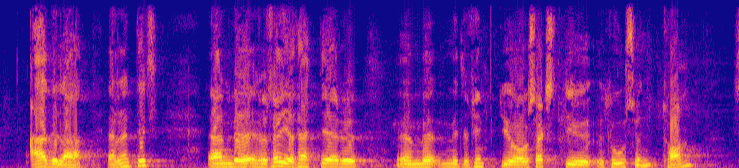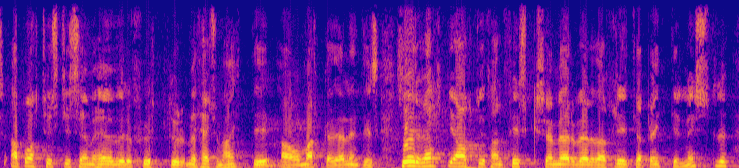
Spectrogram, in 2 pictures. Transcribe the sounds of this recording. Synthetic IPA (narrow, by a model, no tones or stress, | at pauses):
aːðɪlaɛɾlɛnt̪ɪɾ̥ | ɛnejnsɔseːjaθɛht̪ɛɾ | mɪt̪lʏfɪm̥t̪jʏɔɣsɛkst̪jʏθuːsʏnt̪ʰːɔnː | apɔht̪fɪscɪsɛmhɛvʏvɛːɾɪ̥flʏht̪ʏɾmɛðθɛsːʏmhajht̪ɪawmar̥kaðɪɛɾlɛnt̪ɪsçɛːɾɛɾɛhcɪawht̪ʏθanːfɪsksɛmɛɾvɛːɾɪðaðfɾɪːt̪ʰjapejn̥t̪ɪlnejst̪lʏ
